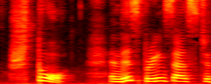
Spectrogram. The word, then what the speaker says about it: что: However, there are some words where this letter is pronounced not as Ch, but as Sh. For example, this word is not что, we read it as что.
